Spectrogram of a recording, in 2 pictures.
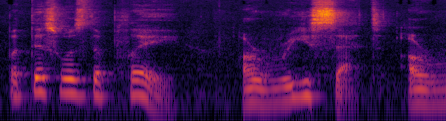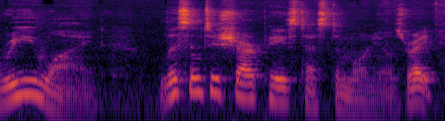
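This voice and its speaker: A man playing an agitated, conspiracy-minded husband in an audio drama, rambling, halting and searching for words. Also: medium pitch, huge pitch swings, creaky, dark tone, exaggerated voice. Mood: insistent, suspicious. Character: agitated conspiracy-minded husband piecing together a dystopian plot. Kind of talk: audio drama, conversational dialogue.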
